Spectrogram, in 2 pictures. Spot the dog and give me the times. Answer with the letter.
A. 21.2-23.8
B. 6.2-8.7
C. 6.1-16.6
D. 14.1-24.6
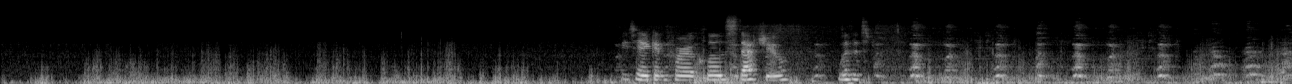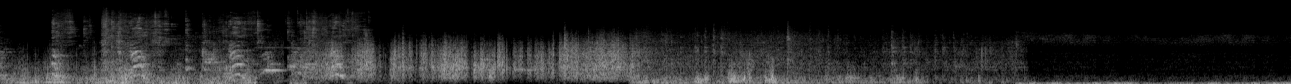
C.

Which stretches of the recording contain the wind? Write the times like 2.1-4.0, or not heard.
0.0-25.7.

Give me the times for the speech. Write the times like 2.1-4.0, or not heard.
6.2-8.7.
